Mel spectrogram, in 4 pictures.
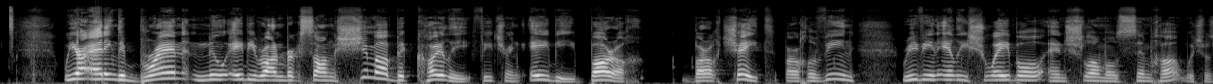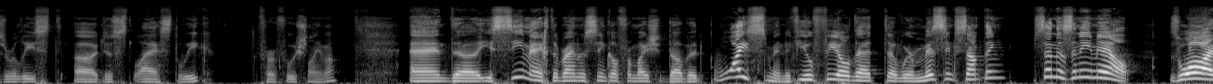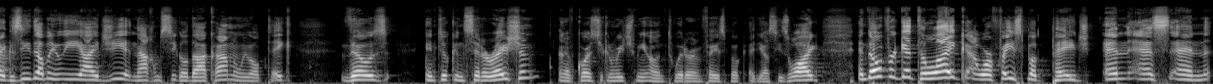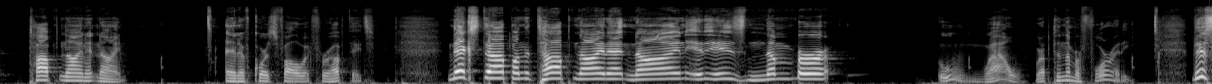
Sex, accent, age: male, American, 40-59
